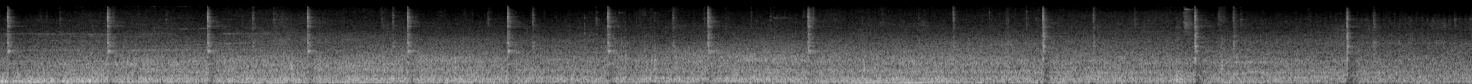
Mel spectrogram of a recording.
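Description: Train passing on the tracks: a steady rolling rumble with sharp clicks about once a second.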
